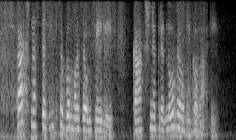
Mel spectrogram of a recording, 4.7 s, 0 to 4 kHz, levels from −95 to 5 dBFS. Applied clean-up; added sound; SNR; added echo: neural mask model RNNoise.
